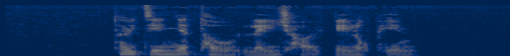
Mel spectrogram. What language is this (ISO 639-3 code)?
yue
